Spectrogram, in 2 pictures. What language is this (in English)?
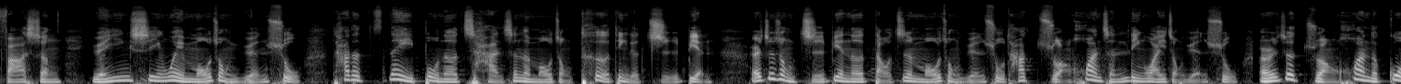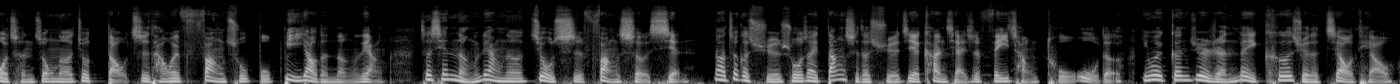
Chinese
